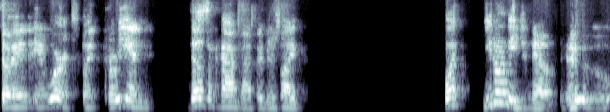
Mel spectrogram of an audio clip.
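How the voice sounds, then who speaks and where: With an American accent and an animated tone, a man speaks at a fairly slow pace in a fairly high pitch, his intonation lively, his loudness swinging widely, and his pauses long and frequent. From Texas. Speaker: dating coach and livestream host. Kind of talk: casual group chat on livestream.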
